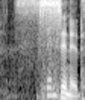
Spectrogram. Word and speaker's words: Synod: That's how you pronounce that. Synod.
